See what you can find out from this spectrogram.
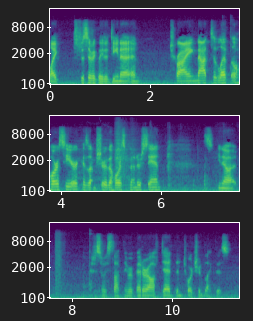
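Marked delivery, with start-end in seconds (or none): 8.4-11.2 real quiet, very quiet, hushed voice. Retelling words said so the horse wouldn't hear, real quiet. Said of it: "say like real quietly".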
